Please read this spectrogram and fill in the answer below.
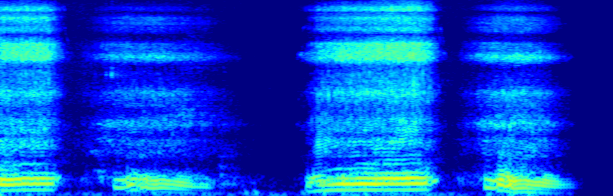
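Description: Loud, rough, vibrating breaths in and out with brief pauses between; snoring.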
